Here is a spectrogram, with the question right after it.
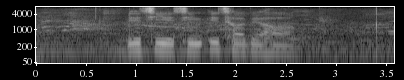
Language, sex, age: Southern Sotho, male, 24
